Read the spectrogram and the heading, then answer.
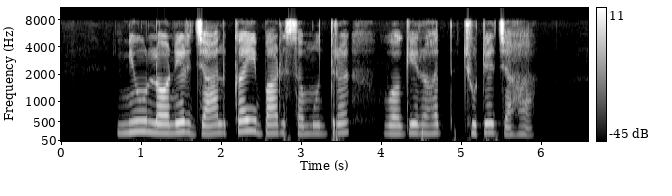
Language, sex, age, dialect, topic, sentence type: Magahi, female, 18-24, Northeastern/Surjapuri, agriculture, statement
